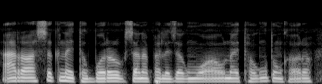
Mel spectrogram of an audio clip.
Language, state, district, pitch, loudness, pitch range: Kokborok, Tripura, West Tripura, 140 Hz, -15 LUFS, 135-150 Hz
